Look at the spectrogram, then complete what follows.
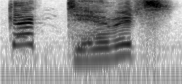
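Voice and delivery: loud, furious outburst; angry shout. Acted. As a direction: yell it in frustration. Character kicks the dragon.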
